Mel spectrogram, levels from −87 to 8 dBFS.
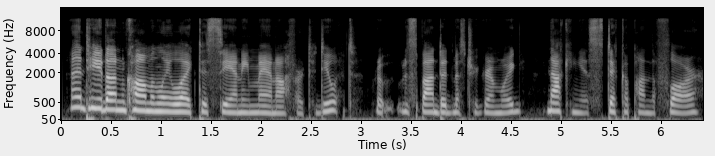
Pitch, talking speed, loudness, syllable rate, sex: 220 Hz, 195 wpm, -20 LUFS, 5.7 syllables/s, female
